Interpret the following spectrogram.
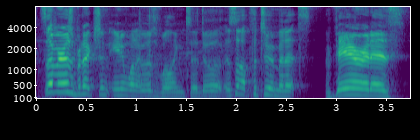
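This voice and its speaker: A man casting a live esports match, excitable and chatty, with quick laughs between his play-by-play calls. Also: high-pitched. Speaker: esports caster.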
